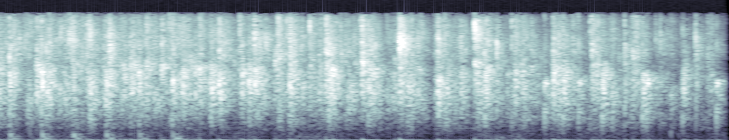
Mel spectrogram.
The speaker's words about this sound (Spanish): Te mandamos un fuerte abrazo. Un fuerte abrazo y un fuerte aplauso, por favor.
